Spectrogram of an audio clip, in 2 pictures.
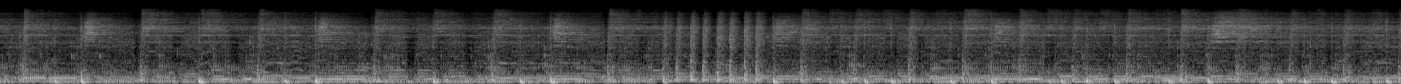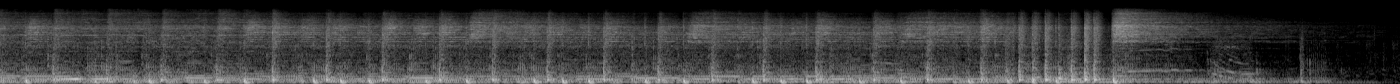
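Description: Live rock band playing an instrumental passage with no vocals: drum kit with a steady beat, electric guitar and bass guitar. Near the end the band stops on a loud final hit that rings out and fades away.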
